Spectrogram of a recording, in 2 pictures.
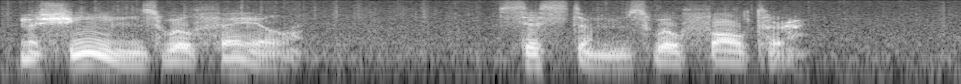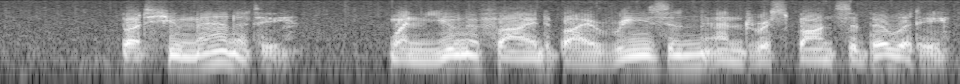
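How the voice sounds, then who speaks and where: A man voicing a grave radio news anchor, speaking in a solemn, measured, formal way as in a scripted emergency broadcast. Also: deep voice, creaky, a bit bright, a little hiss or hum, exaggerated voice, rough recording.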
